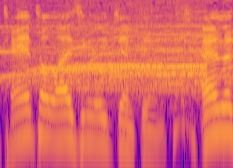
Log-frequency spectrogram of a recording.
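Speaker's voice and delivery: loud, slow hype introduction; ring announcer. Acted. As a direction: announce them like fighters. Announces co-hosts like boxers.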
